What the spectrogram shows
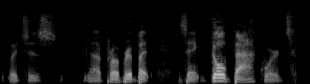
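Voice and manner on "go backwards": loud mock sideline yell; retold scream, moderately raised; imitated parent yell. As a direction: call it out loud like a parent on the touchline. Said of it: "a parent screaming at their daughter".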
